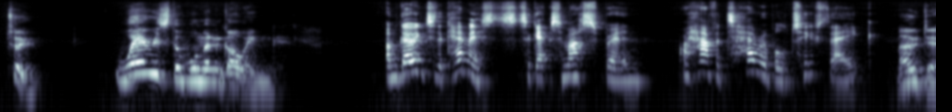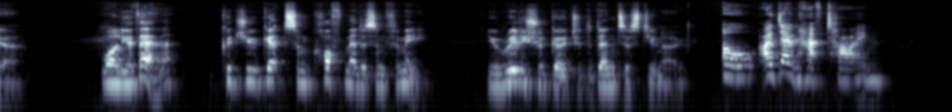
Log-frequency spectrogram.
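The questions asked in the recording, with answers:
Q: Where is the woman going?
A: To the chemist's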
